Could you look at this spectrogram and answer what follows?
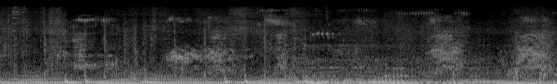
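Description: Three lion cubs face off against a fearless mother honey badger defending her cub on the African savannah, with a continuous growling, snarling roar running through dense animal commotion, loud and close throughout.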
